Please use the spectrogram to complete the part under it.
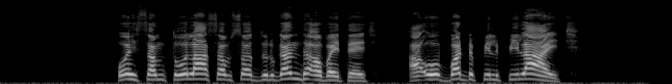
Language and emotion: Maithili, disgusted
